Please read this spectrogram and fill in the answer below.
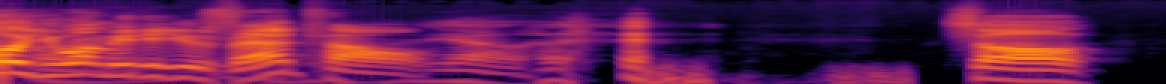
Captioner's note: chuckles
